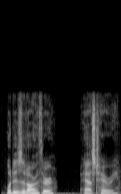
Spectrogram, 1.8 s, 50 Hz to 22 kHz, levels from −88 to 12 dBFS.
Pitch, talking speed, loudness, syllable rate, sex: 115 Hz, 200 wpm, -17 LUFS, 7.1 syllables/s, male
